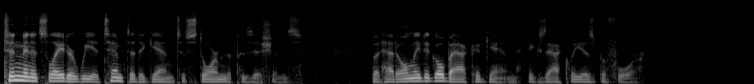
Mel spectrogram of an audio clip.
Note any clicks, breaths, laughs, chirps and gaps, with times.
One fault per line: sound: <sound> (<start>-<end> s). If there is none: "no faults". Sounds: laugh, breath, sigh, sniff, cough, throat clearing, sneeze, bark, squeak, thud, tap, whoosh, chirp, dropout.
no faults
